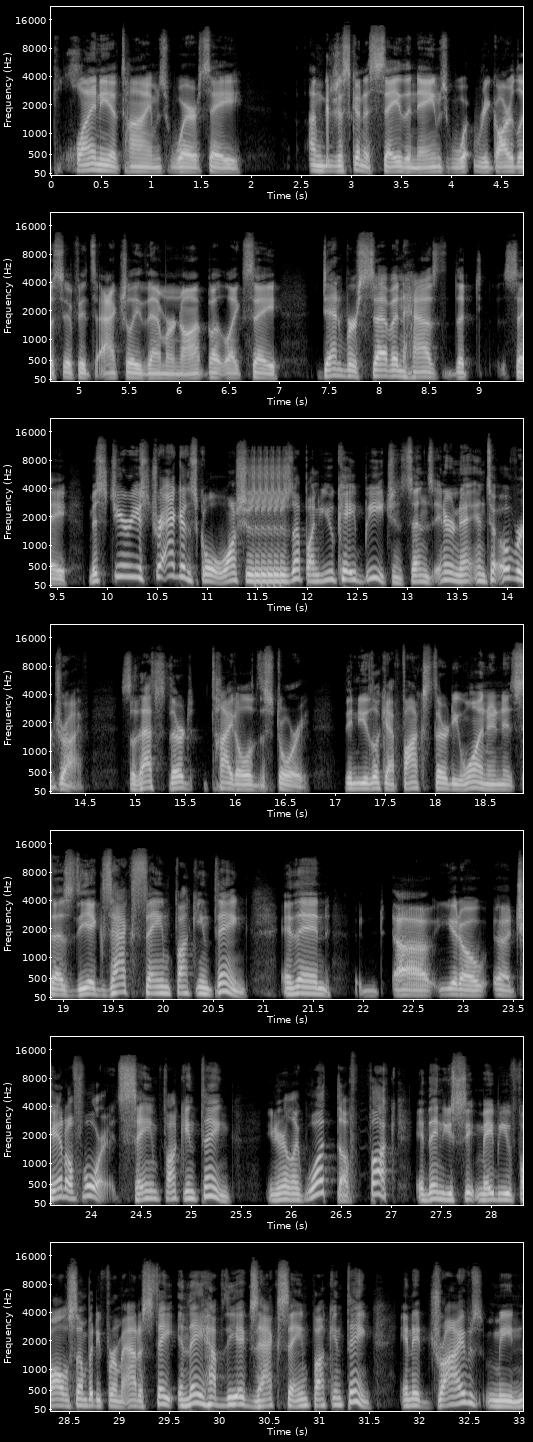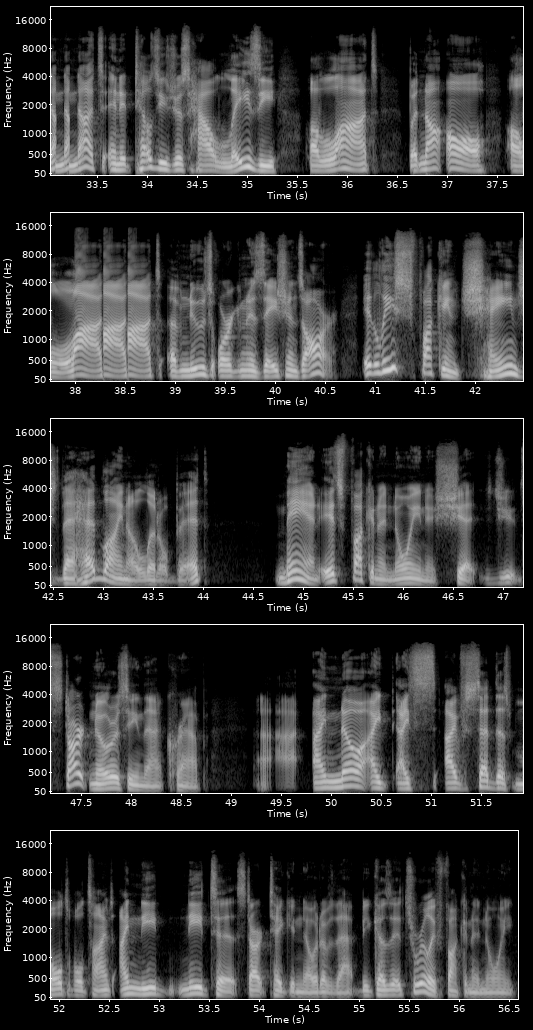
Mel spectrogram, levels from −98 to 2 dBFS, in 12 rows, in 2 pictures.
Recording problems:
audio stuttering; at 11 s, at 33 s and at 38 s

